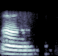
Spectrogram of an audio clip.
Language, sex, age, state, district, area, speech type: Manipuri, female, 18-30, Manipur, Kakching, urban, conversation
